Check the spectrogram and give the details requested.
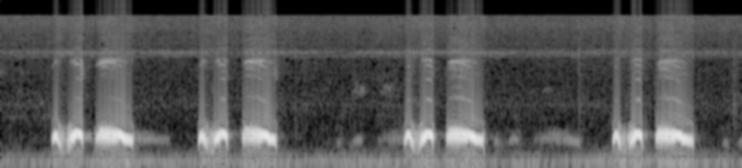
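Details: Spotted dove as a high-voiced lure against wild doves, repeating its phrase four times about every two seconds: two brief coos, then a longer falling one, with quiet gaps and faint background murmur.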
